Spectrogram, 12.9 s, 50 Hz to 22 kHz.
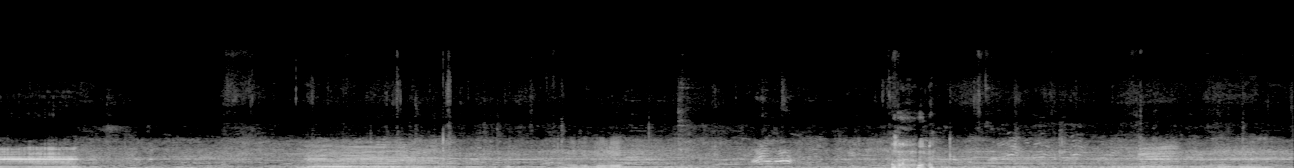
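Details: Cattle at Margorejo market in Pati, Indonesia, 13 May 2020, during unloading from a truck; scattered drawn moos, some loud and close, others distant, with men talking throughout and background rumble.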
